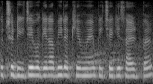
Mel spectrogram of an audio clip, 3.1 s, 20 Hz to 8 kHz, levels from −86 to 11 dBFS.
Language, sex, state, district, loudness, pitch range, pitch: Hindi, female, Uttar Pradesh, Varanasi, -17 LUFS, 225-240 Hz, 230 Hz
